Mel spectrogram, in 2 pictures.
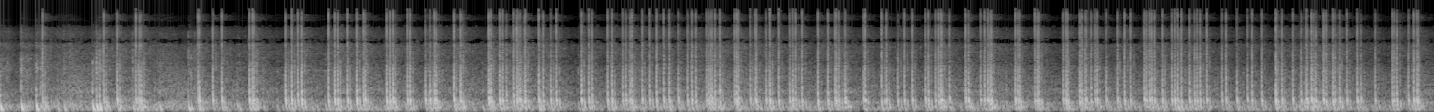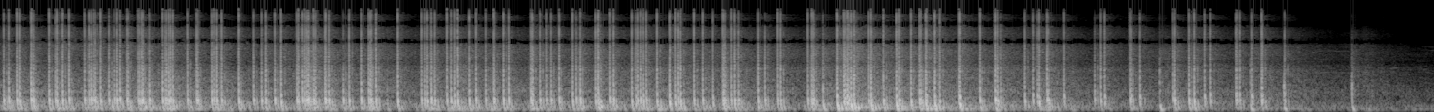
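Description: Fireworks finale barrage: aerial shells bursting in a rapid, unbroken run of bangs, one on top of the next. The bangs thin out and fade near the end.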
